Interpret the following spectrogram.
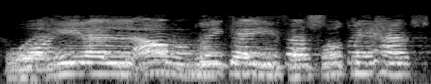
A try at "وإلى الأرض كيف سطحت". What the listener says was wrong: سطحت لا في سين مو صاد. وإلى الأرض كيف سطحت سطحت سطحت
